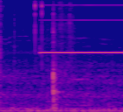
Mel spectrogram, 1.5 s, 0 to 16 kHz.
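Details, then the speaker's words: Xbox One S that beeps and then turns off: a couple of probe clicks, then an unbroken high continuity beep from the meter, showing a major short on the 12 V power rail, suspected at a MOSFET. "In beep mode, you can see I have a major short on the 12-volt power rail."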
